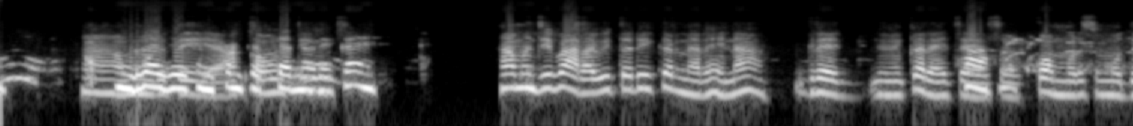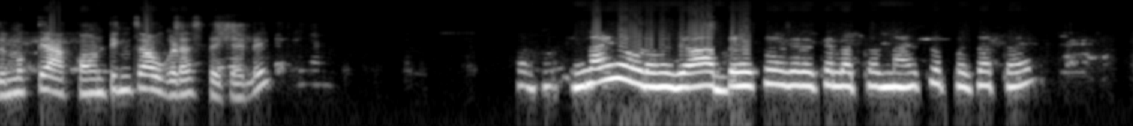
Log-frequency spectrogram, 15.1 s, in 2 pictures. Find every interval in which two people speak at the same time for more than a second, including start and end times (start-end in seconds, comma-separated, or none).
0.6-2.2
